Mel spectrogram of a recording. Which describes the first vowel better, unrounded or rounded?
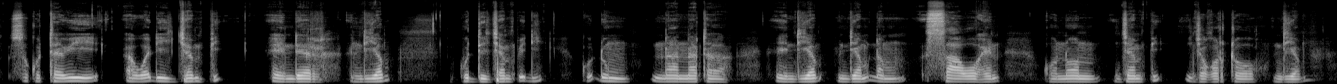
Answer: rounded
